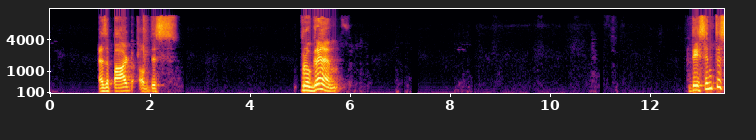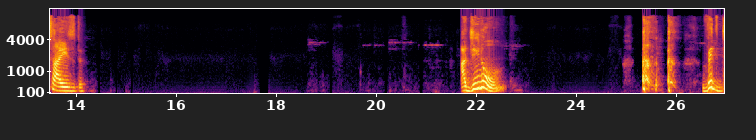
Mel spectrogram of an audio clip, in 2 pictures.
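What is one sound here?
A middle-aged man speaks calmly in short bursts with long pauses.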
